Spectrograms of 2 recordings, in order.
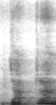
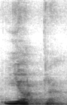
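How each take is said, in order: First: The name begins with a 'j' sound. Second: The name begins with a 'y' sound. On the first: The speaker calls it wrong. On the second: The speaker calls it right.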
